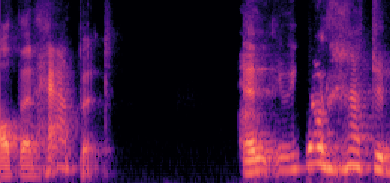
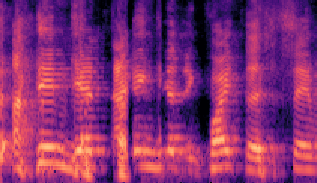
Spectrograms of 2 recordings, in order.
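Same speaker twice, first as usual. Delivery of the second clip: excited laugh; 8 semitones higher, 5 dB louder than usual. Real, not acted. Laughing admission about car repossession.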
